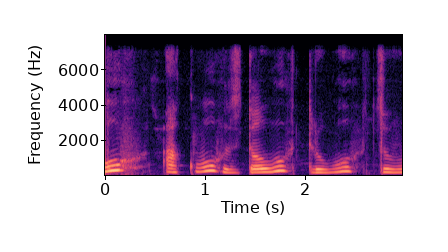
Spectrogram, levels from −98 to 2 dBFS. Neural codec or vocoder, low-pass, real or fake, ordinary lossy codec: codec, 16 kHz in and 24 kHz out, 2.2 kbps, FireRedTTS-2 codec; 7.2 kHz; fake; none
